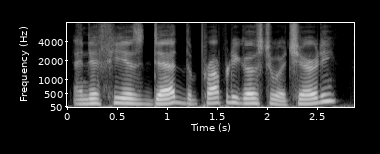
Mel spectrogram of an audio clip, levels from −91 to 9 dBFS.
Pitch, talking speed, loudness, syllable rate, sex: 165 Hz, 230 wpm, -16 LUFS, 5.8 syllables/s, male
